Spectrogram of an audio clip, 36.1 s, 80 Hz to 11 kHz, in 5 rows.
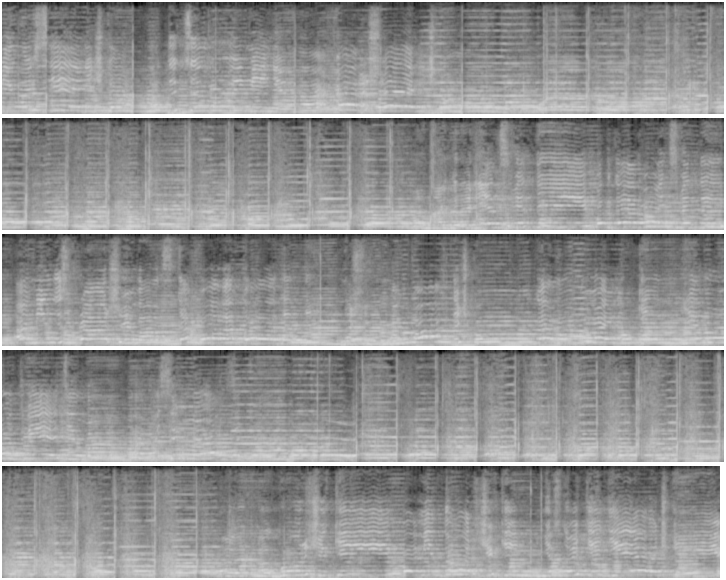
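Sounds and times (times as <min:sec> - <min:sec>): woman singing: 0:00.0 - 0:05.7, 0:11.0 - 0:25.2, 0:30.9 - 0:36.0
button accordion playing lively tune: 0:00.0 - 0:36.0.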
